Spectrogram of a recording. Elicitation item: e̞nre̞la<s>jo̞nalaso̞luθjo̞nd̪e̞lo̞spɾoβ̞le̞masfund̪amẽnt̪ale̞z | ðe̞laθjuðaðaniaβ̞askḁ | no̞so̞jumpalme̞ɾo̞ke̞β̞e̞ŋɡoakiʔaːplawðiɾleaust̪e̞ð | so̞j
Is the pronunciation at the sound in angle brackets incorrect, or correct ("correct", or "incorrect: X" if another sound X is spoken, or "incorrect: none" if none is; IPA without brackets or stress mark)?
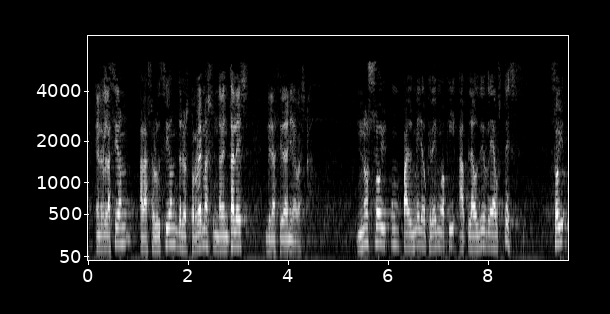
incorrect: θ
